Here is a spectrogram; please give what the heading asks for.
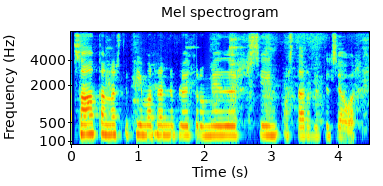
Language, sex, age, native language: Icelandic, female, 30-39, Icelandic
